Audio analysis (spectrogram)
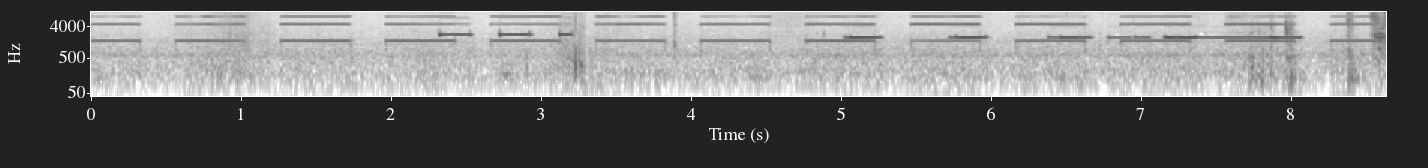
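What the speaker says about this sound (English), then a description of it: "Needs more beeping." Repeated electronic beeps from a 2017 Toyota Prius parking sensor in steady short bursts, clear and close, with a second higher-pitched beep pattern joining partway through over a low background hum.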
